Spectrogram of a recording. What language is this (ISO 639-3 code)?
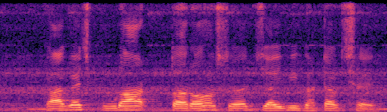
mai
